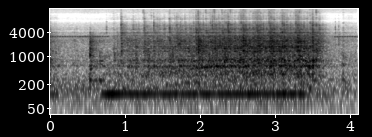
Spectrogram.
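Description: Sewing machine running a seam on a fat-quarter scarf, a close, steady whirring burst lasting a few seconds after a brief start-up click.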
